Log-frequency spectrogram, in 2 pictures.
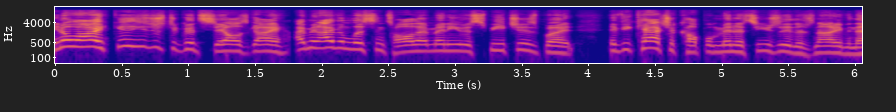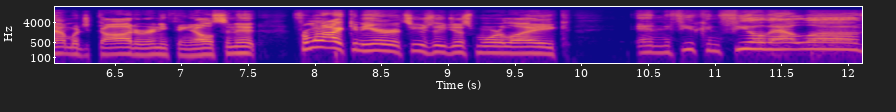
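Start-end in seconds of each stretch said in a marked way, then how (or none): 10.4-12.1 slow, drawn-out, deliberate preacher-like sermon tone. Imitating a preacher's speeches: Joel Osteen impression sounding like Biden. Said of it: "I'm making him sound like Biden".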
